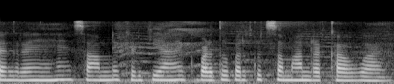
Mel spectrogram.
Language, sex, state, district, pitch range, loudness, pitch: Hindi, female, Bihar, Patna, 195-205 Hz, -16 LUFS, 200 Hz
